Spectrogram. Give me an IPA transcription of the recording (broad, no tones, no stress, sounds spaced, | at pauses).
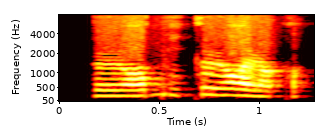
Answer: ɹ ɔ b i k ɹ ɔ ɭ ɔ k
